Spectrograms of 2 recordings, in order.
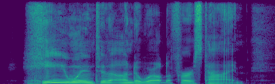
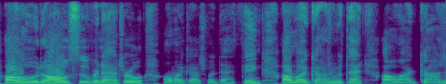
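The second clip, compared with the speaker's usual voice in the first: higher, breathless mock excitement; mock hype; 5 semitones higher than usual. Vlogger mocking the show's marketing, gushing mock hype. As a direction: gush like an overhyped ad. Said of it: "with saying".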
